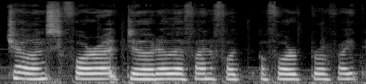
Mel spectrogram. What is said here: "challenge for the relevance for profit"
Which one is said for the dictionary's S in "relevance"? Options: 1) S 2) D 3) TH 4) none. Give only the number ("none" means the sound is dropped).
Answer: 4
